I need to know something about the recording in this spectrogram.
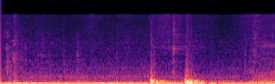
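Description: Steady low rumble inside a car, with two dull thumps a little past a second in.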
